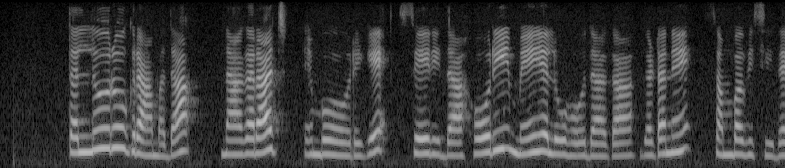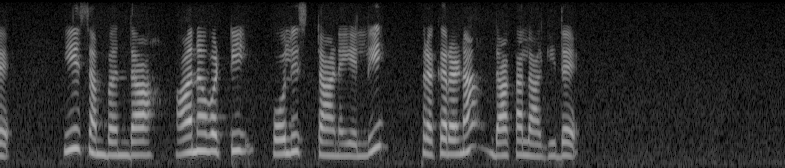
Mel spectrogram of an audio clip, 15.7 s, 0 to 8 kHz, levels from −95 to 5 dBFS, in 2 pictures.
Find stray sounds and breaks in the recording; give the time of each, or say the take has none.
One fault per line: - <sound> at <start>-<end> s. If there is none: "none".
none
